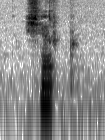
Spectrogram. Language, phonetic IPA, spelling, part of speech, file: Polish, [ɕɛrp], sierp, noun, LL-Q809 (pol)-sierp.wav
